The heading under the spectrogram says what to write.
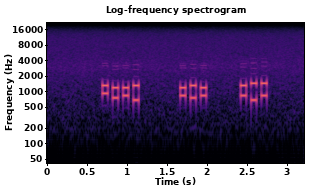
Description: DTMF, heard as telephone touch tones, dialled by machine, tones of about 70 ms. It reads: 0472 757 839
